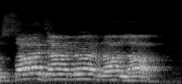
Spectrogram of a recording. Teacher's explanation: ये 5 वर्ण वर्त यानी कि मसूड़े से बोले जाते हैं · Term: वर्त ध्वनिया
